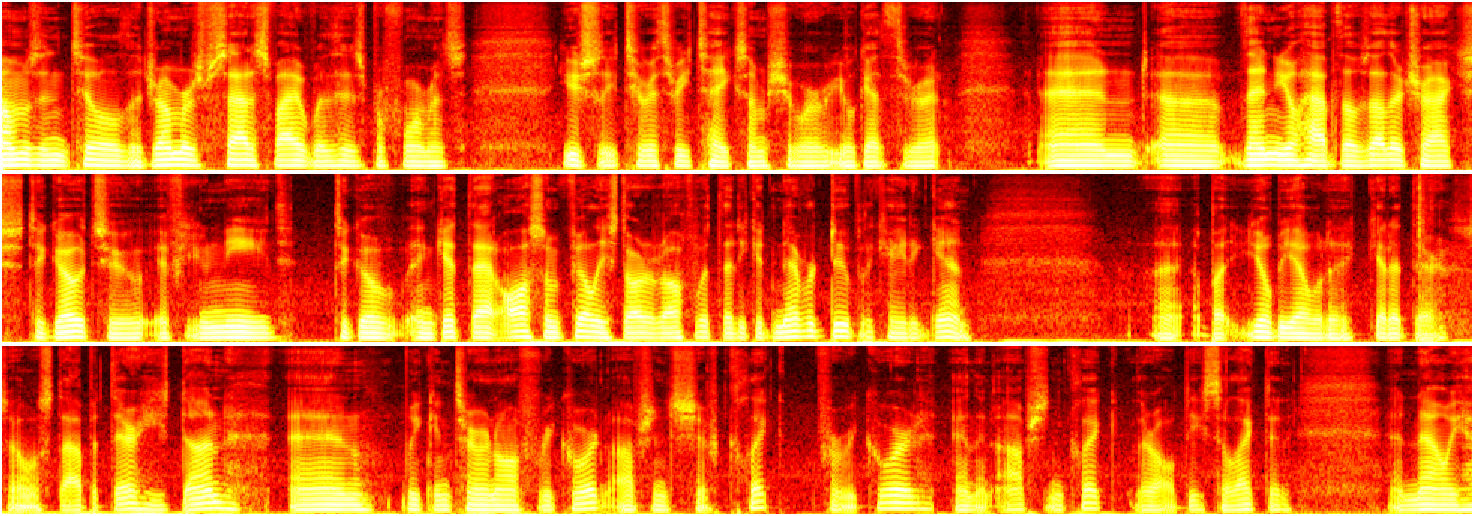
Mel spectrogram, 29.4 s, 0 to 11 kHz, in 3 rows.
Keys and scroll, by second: 19.2 space.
